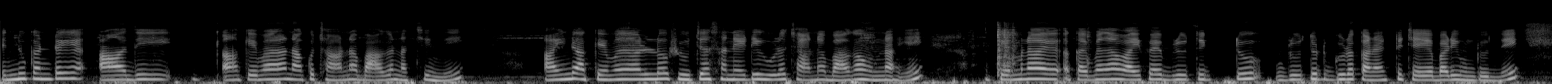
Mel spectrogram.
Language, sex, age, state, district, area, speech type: Telugu, female, 30-45, Andhra Pradesh, Srikakulam, urban, spontaneous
